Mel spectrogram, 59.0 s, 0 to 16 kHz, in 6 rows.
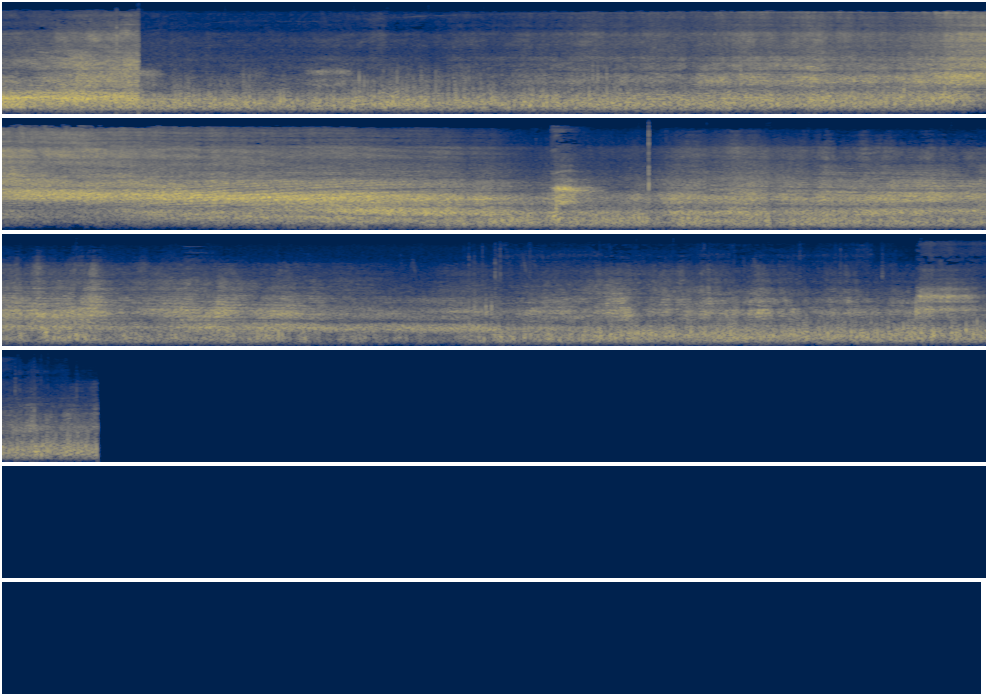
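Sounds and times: model jet turbine whine: 0.0s - 30.6s.

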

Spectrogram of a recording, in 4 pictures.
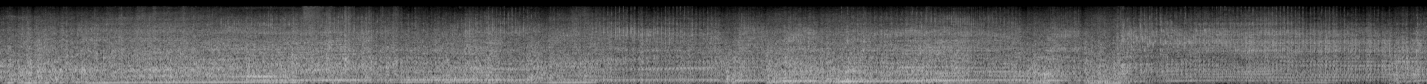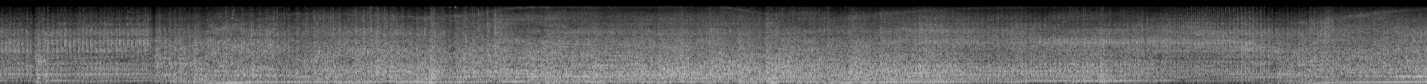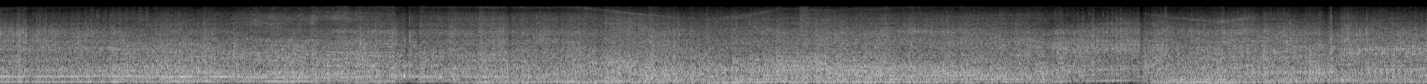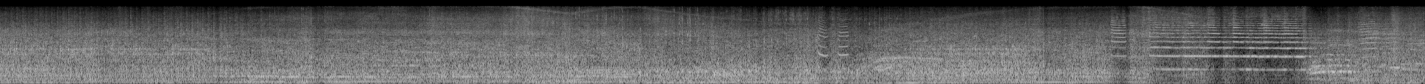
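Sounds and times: bus engines revving: 0.0s - 57.0s.

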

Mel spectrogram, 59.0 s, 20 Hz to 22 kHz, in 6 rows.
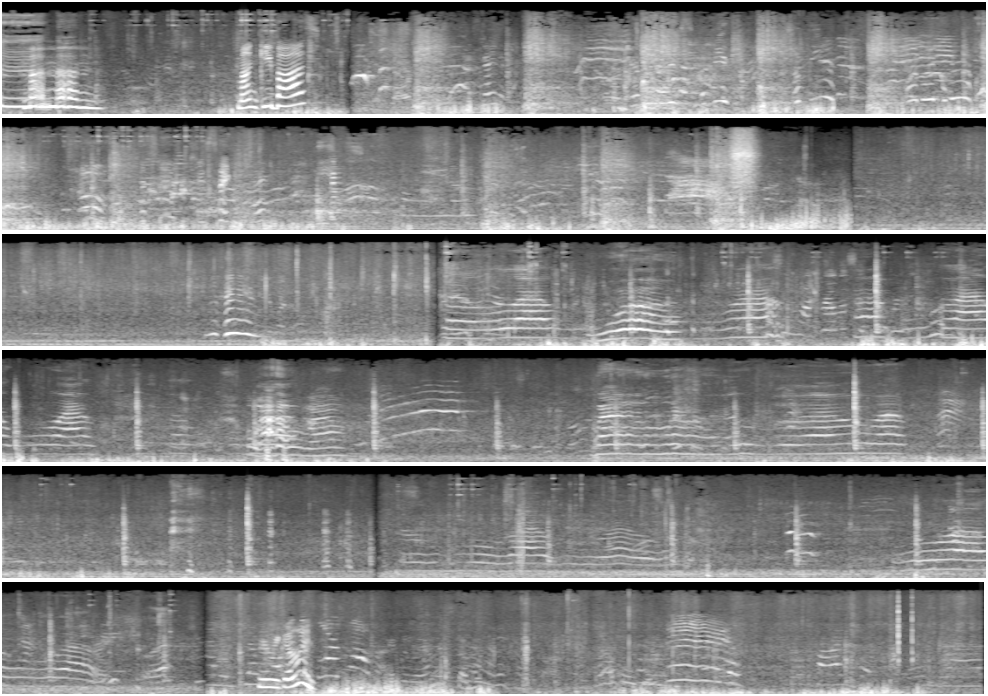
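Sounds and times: background voices: 34.6s - 38.8s, 43.2s - 47.1s
toddler vocalizing wow: 47.2s - 50.4s.

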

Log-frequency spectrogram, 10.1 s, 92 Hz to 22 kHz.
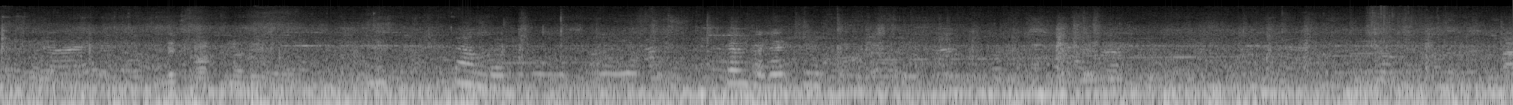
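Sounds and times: tram rumbling on rails: 0.0s - 10.0s.

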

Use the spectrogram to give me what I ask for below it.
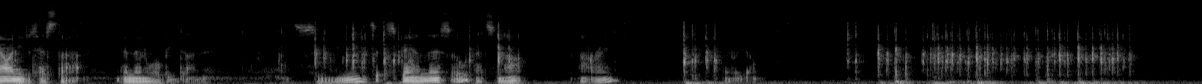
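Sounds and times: fast typing on keyboard: 2.4s - 5.2s, 6.8s - 7.9s, 8.5s - 11.4s.

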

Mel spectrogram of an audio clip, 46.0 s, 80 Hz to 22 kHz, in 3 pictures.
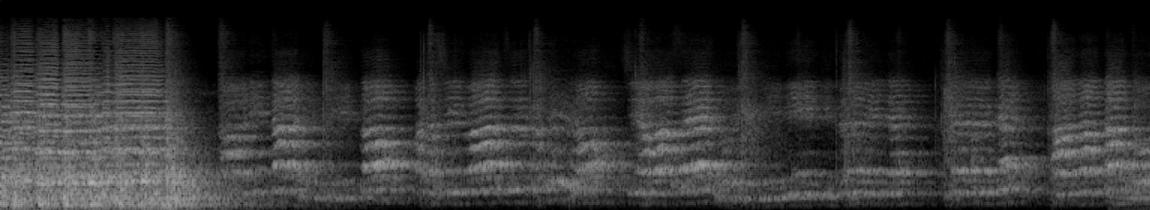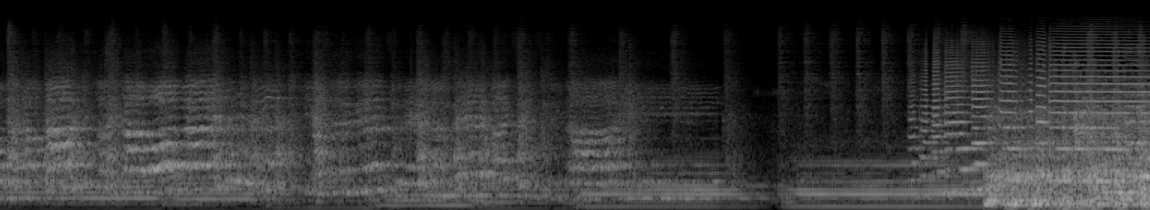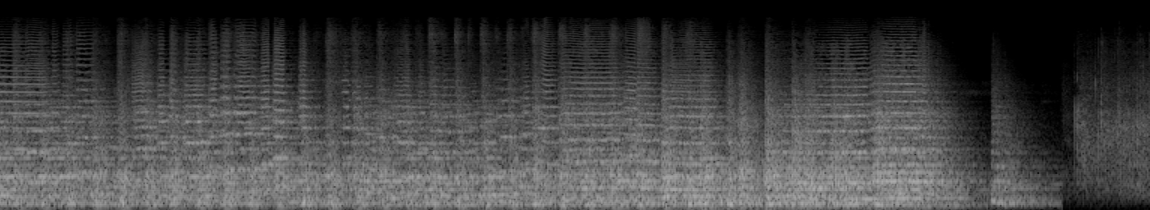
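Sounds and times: women singing together: 3.0s - 25.3s
steady sharp beat: 25.7s - 43.3s.

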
